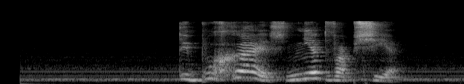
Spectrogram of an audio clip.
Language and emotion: Russian, angry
